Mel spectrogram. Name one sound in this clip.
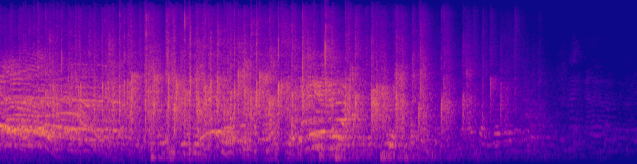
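A small band plays a lively song, then fades out.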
